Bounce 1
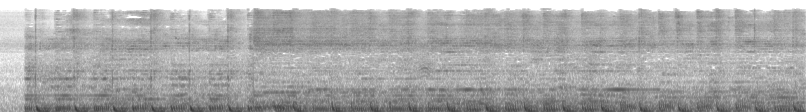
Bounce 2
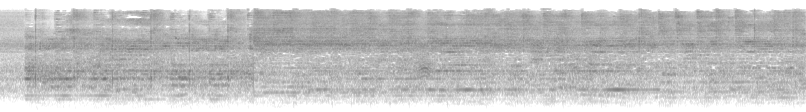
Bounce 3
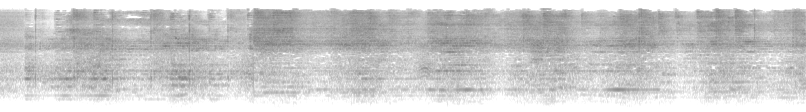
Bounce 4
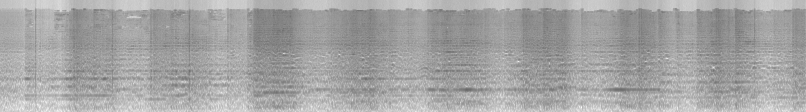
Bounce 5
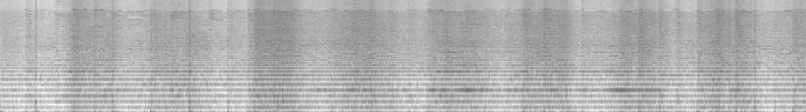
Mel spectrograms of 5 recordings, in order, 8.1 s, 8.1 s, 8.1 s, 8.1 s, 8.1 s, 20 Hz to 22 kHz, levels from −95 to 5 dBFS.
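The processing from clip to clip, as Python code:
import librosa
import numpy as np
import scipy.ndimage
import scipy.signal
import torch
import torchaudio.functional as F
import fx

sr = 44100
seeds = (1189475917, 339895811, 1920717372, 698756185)

y1 = scipy.signal.sosfilt(scipy.signal.butter(4, 1200.0, 'highpass', fs=sr, output='sos'), x)
y1 = fx.env_flatten(y1, sr, amount_pct=50)
y1 = F.gain(torch.from_numpy(y1), -5.5).numpy()
y2 = fx.high_shelf(y1, sr, hz=4500.0, db=10.5)
y2 = y2 * (1.0 - 0.67 / 2.0 + 0.67 / 2.0 * np.cos(2.0 * np.pi * 1.1 * (np.arange(len(y2)) / sr)))
y2 = F.gain(torch.from_numpy(y2), -4.0).numpy()
y3 = fx.envelope_flatten(y2, sr, power=0.3)
y3 = F.gain(torch.from_numpy(y3), 8.0).numpy()
y4 = fx.lower_of_two(y3, sr, delay_ms=8.5)
y4 = fx.robotise(y4, sr, hz=202.0)
y4 = F.gain(torch.from_numpy(y4), -1.5).numpy()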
